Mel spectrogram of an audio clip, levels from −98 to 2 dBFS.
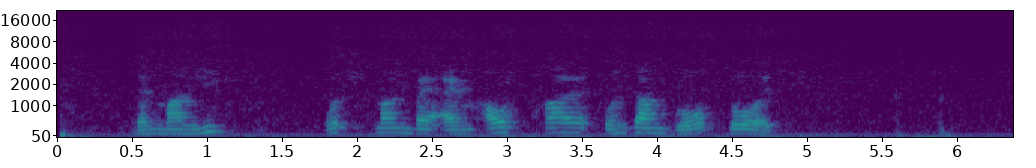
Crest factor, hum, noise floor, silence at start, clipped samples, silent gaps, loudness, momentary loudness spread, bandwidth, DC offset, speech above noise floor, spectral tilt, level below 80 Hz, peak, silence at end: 20 dB; none; -77 dBFS; 0.05 s; under 0.1%; none; -55 LUFS; 9 LU; 16.5 kHz; under 0.1%; 23 dB; -6.5 dB/octave; -78 dBFS; -34 dBFS; 0.35 s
